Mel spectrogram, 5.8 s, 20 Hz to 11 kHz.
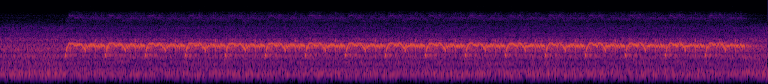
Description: SSTV (slow-scan television), Robot 72, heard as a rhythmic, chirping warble, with radio static and room echo.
